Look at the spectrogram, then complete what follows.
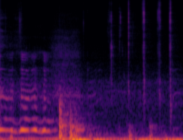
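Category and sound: sound effect, keyboard typing sound effect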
